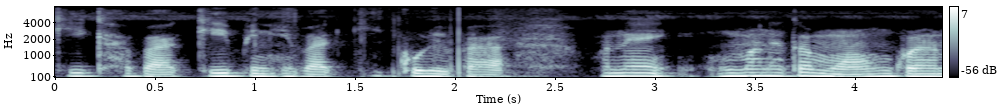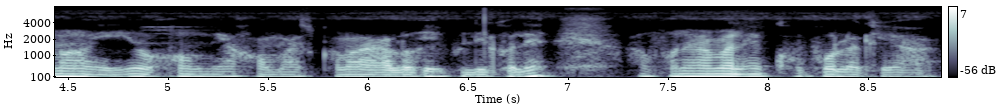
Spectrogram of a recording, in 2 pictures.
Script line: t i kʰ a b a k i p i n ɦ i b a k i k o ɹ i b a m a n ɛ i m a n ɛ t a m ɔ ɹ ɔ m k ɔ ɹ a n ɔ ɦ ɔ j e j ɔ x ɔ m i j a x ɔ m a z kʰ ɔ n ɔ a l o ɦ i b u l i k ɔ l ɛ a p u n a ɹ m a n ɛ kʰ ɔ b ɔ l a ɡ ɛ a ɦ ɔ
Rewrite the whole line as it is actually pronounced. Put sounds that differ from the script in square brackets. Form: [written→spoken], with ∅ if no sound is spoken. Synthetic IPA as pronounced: [t→k] i kʰ a b a k i p i n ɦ i b a k i k o ɹ i b a m a n ɛ i m a n ɛ t a m ɔ ɹ ɔ m k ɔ ɹ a n ɔ ɦ ɔ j e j ɔ x ɔ m i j a x ɔ m a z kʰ ɔ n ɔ a l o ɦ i b u l i k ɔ l ɛ a p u n a ɹ m a n ɛ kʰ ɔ b ɔ l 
